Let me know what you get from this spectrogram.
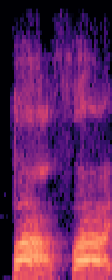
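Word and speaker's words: ث: Sa itu S tipis. Jadi digigit juga di ujung lidah. Ujung lidah digigit sama gigi depan.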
